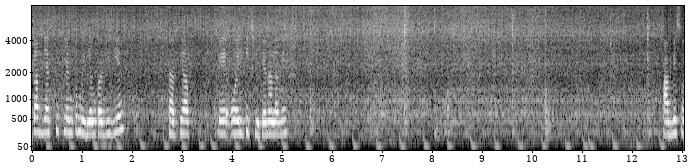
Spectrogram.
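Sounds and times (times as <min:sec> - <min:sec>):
vegetables sizzling in hot oil: 0:00.0 - 0:13.0
spatula scraping a pan: 0:06.5 - 0:10.5.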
